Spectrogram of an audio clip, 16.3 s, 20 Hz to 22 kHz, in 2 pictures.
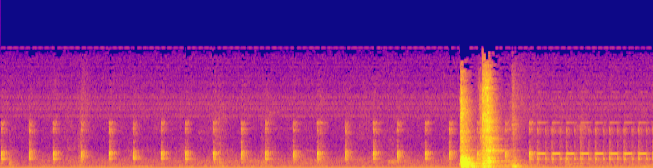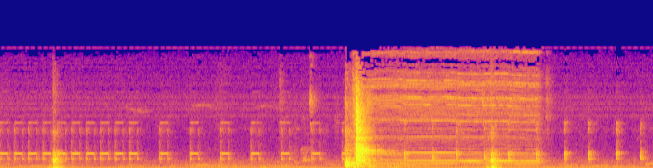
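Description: Abarth 500 indicator ticking steadily, about three ticks a second, while the indicators flash. Two loud knocks break in about six and twelve and a half seconds in, the second followed by a couple of seconds of noise, with a faint steady high tone between them.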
